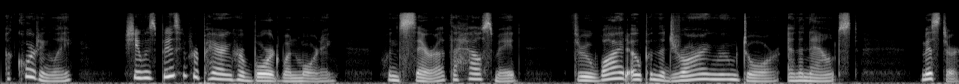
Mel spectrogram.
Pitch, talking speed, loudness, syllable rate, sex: 200 Hz, 145 wpm, -17 LUFS, 4.6 syllables/s, female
